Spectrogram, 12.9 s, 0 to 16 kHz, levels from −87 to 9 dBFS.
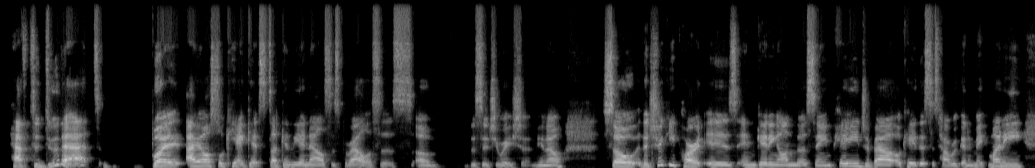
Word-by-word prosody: have 205 0 +5
to 200 -2 -4
do 210 - -2
that, 480 +5 +7 0.8
but 215 -2 +6
I 215 +2 +7
also 215 +3 +1
can't 225 -6 -2
get - - -3
stuck 190 -1 -2
in 185 -2 -6
the 180 - -4
analysis 165 -3 -3
paralysis 165 +4 -5
of 155 -1 -6 0.4
the 150 - -9
situation, - - -6
you 155 - -7
know, 160 +6 -2 0.5
so, 200 -2 +4
the 210 - 0
tricky 330 - -2
part 195 -1 +4
is 180 -1 -1
in 185 +1 -5
getting 180 -1 0
on 165 -1 -2
the 160 0 -5
same 290 - -1
page 245 -3 -2
about, 175 -5 +2
"Okay, 175 -3 -3
this 160 -1 -2
is 170 - -7
how 145 - -4
we're 155 - -6
gonna 135 +1 -5
make 125 +3 -7
money," 205 -1 -1
190 Hz, 180 wpm, -23 LUFS, 170-215 Hz, 0.8 s, that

